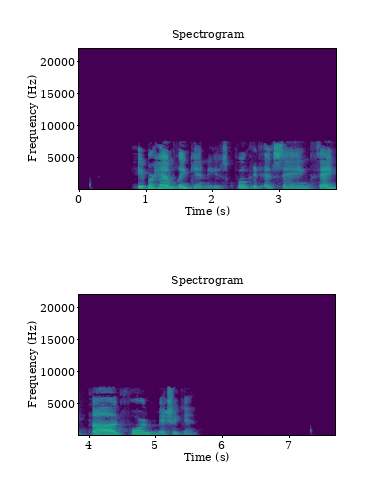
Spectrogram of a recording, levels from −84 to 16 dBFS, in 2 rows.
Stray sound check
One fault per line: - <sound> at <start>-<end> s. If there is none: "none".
none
